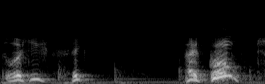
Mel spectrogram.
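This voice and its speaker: A proud, restless old marshal in a radio play, his voice pitched high yet gravelly and husky, swinging widely up and down. He stammers and repeats words as his temper rises. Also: big pitch swings, very slow, narrow, tinny audio, heavily acted. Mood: bitter, worked-up. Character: aging embittered male French marshal, proud and restless.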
